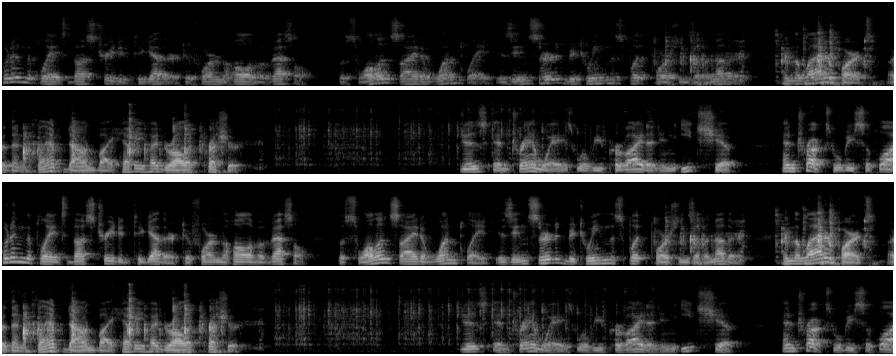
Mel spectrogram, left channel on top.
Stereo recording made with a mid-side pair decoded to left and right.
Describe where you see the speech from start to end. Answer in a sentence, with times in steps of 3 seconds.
In this clip you hear the speech on the right from 0 s, in the centre from 9 s and on the left from 12 s.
